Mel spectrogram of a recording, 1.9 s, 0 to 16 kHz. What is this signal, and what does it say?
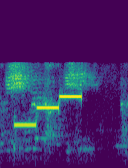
Special information tone, with noise.
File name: out- -2005- - - .7120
